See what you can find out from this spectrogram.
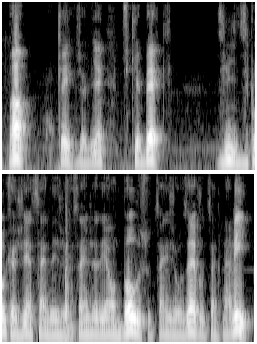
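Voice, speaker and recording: A man with a Québécois French accent preaching a sermon and leading a guided prayer. He is earnest and repetitive, swinging from loud urging to soft murmurs. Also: mid-range voice.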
